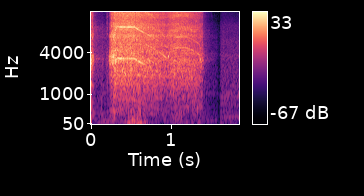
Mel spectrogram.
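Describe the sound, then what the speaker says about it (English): Power drill driving a 1/4 inch bit through a Can-Am Maverick fender flare mount, one loud steady whine lasting just over a second with a slight pitch sag, then stopping into quiet. "1/4 inch drill bit, and I can hold it flush and drill."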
